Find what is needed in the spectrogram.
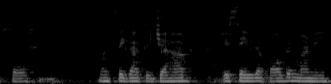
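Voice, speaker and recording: A woman with an American accent, very deep and low in pitch, dark and mellow in tone, with monotone, flat intonation at a very fast pace. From Detroit, Michigan, US. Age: 70s. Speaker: interviewee, immigrant great-aunt. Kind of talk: casual interview.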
